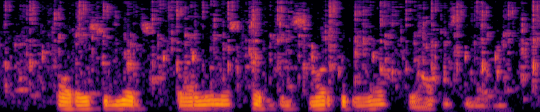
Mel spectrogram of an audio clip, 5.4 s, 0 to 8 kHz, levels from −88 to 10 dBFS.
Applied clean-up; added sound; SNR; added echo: classical method Wiener filter.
